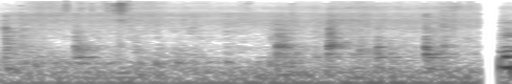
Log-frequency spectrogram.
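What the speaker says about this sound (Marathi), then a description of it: "टॅमॅटो पण आपण टाकून घेऊया आणि कोथिंबीरच्या दांड्या हे आता व्यवस्थित आपण थोडंसं फ्राय करायचं" Tomatoes and coriander stems frying in homemade masala for a dhaba-style egg curry, giving a soft, steady sizzle with light stirring scrapes, fairly quiet, no voices, cut off briefly near the end.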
